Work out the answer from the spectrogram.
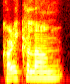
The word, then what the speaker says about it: curriculum: we have exceptions pendulum curriculum now for pendulum is stressed on the first for curriculum it moves to the third from the end okay so pendulum and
